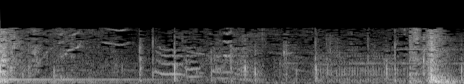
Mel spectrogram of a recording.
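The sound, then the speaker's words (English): A door creaks open with scattered clicks and squeaks of the latch and hinges, ending in a louder thump as it swings wide, amid faint background noise. “Right through this door.”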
